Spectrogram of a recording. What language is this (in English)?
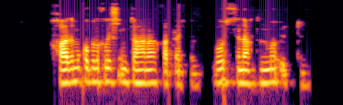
Uyghur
